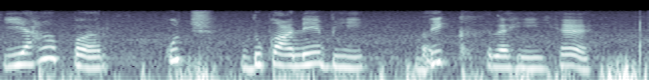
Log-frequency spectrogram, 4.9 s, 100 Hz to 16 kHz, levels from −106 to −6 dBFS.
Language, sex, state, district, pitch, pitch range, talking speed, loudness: Hindi, female, Himachal Pradesh, Shimla, 250 Hz, 225-280 Hz, 100 wpm, -15 LUFS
